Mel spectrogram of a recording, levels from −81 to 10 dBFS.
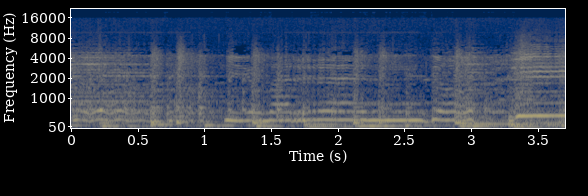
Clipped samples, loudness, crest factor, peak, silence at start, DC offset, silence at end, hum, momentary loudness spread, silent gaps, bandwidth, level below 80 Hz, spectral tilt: under 0.1%; -25 LUFS; 18 dB; -8 dBFS; 0 s; under 0.1%; 0 s; none; 6 LU; none; 19.5 kHz; -40 dBFS; -5 dB/octave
